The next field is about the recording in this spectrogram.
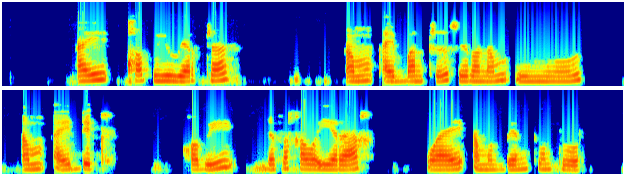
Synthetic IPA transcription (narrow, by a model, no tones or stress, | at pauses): ʔɐj | qɔp̚juwɛɾtɐ | ʔɐmɐ̰jbɐntʰəsiɾɔnɐmjiɲuːl | ɐmɐjdɛkː | xɔbi | dɐfɐxɐwɐjɛɾax | waːjɛʔɐmubɛntuntɔːr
